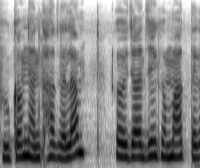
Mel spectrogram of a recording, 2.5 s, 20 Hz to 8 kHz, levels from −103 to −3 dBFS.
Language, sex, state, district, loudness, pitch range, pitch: Wancho, female, Arunachal Pradesh, Longding, -12 LUFS, 220-245 Hz, 230 Hz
